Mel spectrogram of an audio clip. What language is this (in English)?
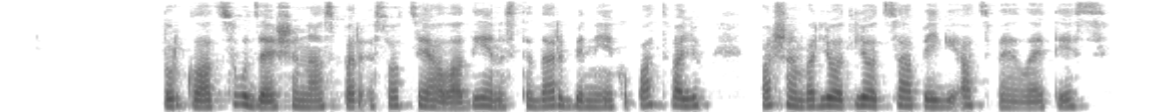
Latvian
